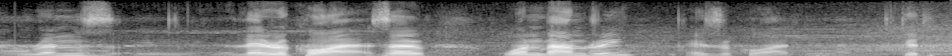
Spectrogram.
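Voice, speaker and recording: A man's high-pitched voice is raised and projected, with lively intonation. He keeps a moderate pace. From Zimbabwe, England and South Africa. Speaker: cricket commentator. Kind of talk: live commentary. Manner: animated.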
